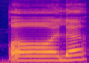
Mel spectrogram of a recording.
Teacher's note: جیسے ہم پڑھتے ہوتے ہیں قاف زبر الف قا اور لام زبر لا، قال، تو اس میں ہم دیکھیں الف سے پہلے کیا ہے، حرف موٹا ہے قاف، تو اسی وجہ سے ہم الف کو موٹا پڑھیں گے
